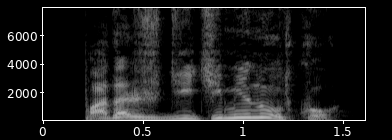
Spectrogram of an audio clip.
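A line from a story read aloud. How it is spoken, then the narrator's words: Barked shout. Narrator (Russian): гаркнул он в камин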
